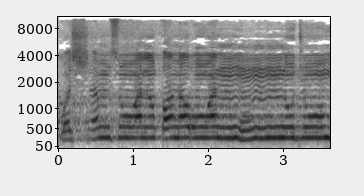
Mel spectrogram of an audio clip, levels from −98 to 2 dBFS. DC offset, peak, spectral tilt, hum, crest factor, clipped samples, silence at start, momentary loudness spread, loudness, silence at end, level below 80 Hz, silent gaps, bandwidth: under 0.1%; -2 dBFS; -1.5 dB/octave; none; 12 dB; under 0.1%; 0 s; 5 LU; -14 LUFS; 0 s; -66 dBFS; none; 11 kHz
